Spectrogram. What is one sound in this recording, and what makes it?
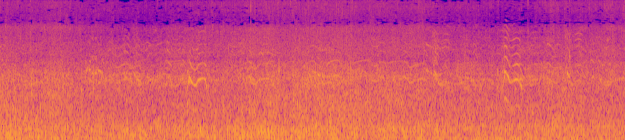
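Seabirds call overhead.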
